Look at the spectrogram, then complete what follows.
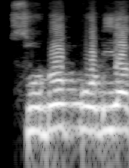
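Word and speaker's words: pseudopodia: अब तू कहेगा कि सर सूडोपोडिया का स्पेलिंग आप पी से शुरू कर दिया, माने कि गलत है। तो सूडोपोडिया का स्पेलिंग पी से ही शुरू होता है।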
